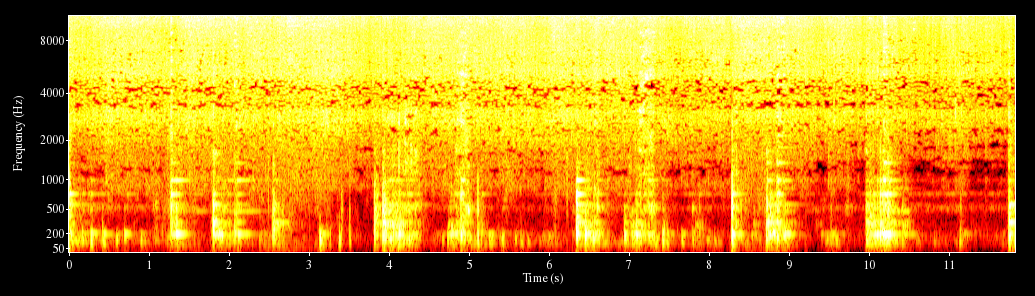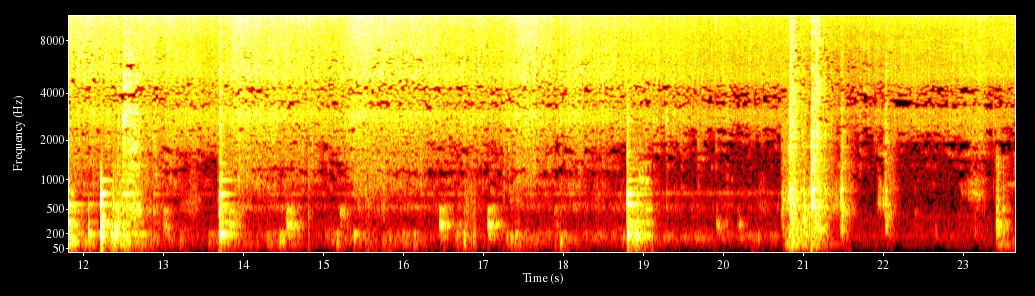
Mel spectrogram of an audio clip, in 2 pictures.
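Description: Spiced potatoes sizzling in hot oil in a kadai while a spatula stirs and scrapes them against the pan, about one scrape a second. The stirring stops about three-quarters of the way in, with a couple of sharp clicks near the end, while the sizzling goes on a little quieter.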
